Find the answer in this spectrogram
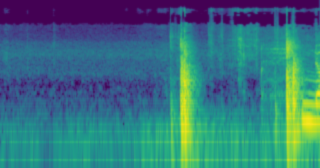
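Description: Small metal jewellery pliers knocking against a tabletop as they are put down: a quiet stretch, then a sharp clack about halfway through and a second knock near the end.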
